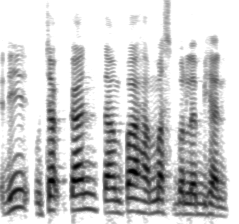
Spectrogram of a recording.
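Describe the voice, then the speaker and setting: Ustadz type, indonesian man, slightly high voice, patient recitation teacher, dull lo-fi audio. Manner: patient, repeats syllables slowly as examples. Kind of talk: tajwid lesson with drawn-out demonstrations.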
